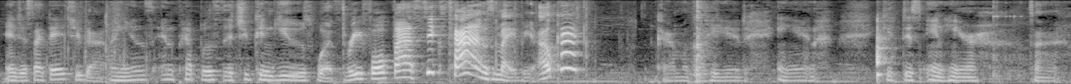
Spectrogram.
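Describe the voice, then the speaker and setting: A woman's voice: low voice, sing-song, normal speed. A middle-aged woman, chatting folksily through a casual cooking vlog in her home kitchen and calling viewers honey and child. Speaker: cooking vlogger. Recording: noisy room with chopping and clicks.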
